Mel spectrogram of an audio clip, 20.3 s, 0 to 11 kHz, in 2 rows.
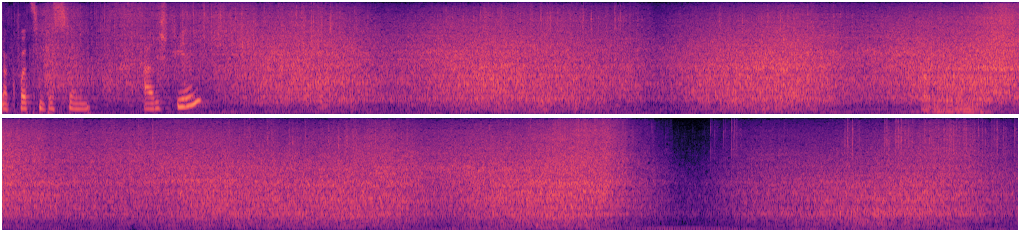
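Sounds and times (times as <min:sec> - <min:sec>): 
speech: 0:00.0 - 0:02.3
ocean drum beads rolling imitating sea waves: 0:00.0 - 0:20.3.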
